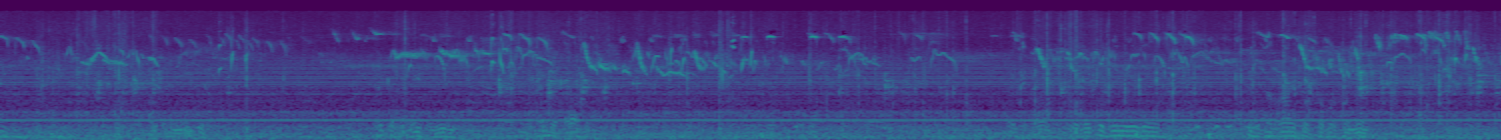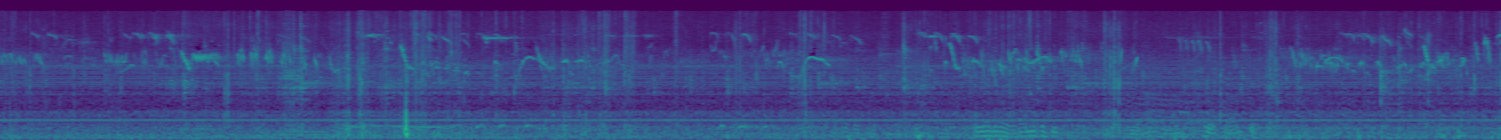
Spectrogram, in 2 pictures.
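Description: Small birds chirping and twittering steadily, faint, in many short high calls, over a faint steady hum. A single sharp knock about two-thirds of the way through.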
